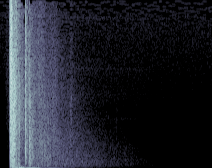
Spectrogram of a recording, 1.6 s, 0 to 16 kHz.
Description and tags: gun-gunshot-02
soldier, shoot, army, military, training, shooting, war, live-fire, weapon, gun, firing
